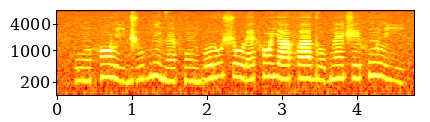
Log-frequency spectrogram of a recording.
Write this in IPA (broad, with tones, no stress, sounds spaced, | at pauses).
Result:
w ũ˨ h ɔ̃˧ l i˨ d͡ʒ u˨˦ b ĩ˦˨ d ɛ̃˨ f ũ˨ b o˨˦ ɾ u˦ ʃ o˦˨ ɾ ɛ˨˦ h ɔ̃˦ j a˧ f a˦ d o˧ b ɛ̃˧ ʃ e˧ f ũ˦ l i˦˨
